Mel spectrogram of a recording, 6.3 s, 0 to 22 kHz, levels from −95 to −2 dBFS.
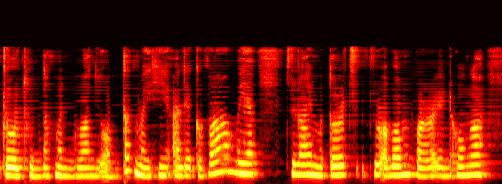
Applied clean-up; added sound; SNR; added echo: neural mask model DeepFilterNet 3.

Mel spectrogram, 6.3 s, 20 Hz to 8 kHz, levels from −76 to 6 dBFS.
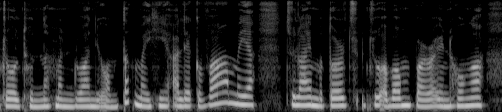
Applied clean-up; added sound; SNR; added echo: none; none; none; none.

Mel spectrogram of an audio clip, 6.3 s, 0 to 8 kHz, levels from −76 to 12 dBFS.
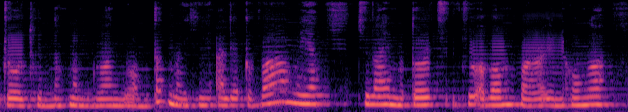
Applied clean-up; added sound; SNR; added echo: neural separator model SepFormer DNS4.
